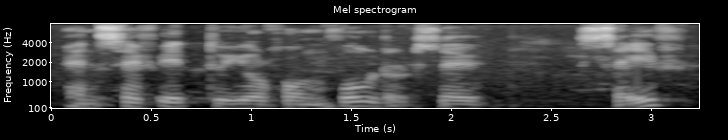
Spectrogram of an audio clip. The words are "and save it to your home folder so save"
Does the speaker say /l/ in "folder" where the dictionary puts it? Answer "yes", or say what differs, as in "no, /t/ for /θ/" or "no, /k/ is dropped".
yes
